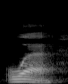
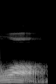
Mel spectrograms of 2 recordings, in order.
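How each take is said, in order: First: The vowel after w sounds like a. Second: The vowel after w sounds like o. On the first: The speaker calls it right. "Yang betul adalah wa" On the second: The speaker calls it wrong. "seolah-olah ada huruf waw yang barisnya o"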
